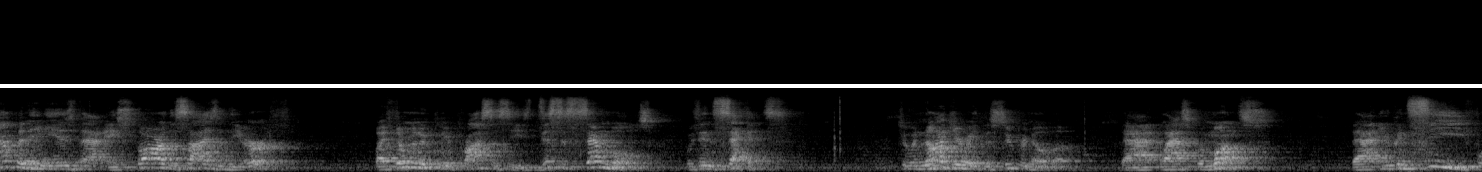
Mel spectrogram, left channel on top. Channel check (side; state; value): left; silent; 55 dB below the other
